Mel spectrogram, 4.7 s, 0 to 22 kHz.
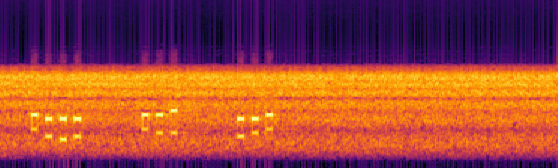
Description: DTMF, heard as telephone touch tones, dialled by machine, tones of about 50 ms, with phone line noise. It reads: 0414 089 470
